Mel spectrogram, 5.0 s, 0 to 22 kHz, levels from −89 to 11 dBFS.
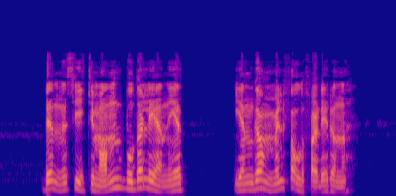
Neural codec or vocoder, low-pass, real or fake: codec, 16 kHz, 16 kbps, FreqCodec, larger model; 7.2 kHz; fake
